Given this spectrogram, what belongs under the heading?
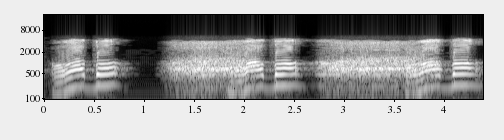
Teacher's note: غین ضاد دونوں حروف پر پڑھیں گے، موٹا پڑھیں گے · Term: حروف مستعلیہ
